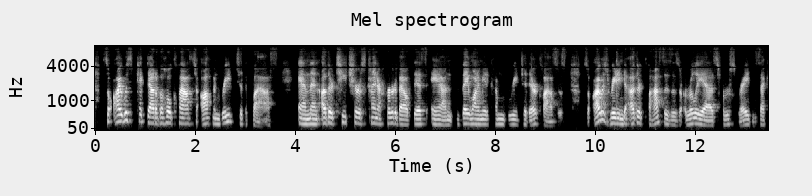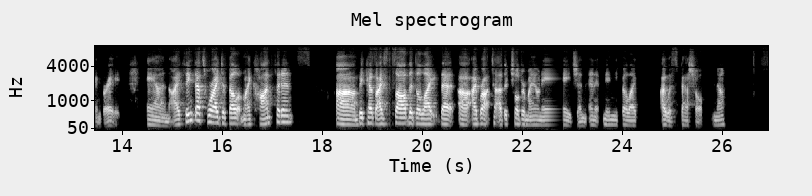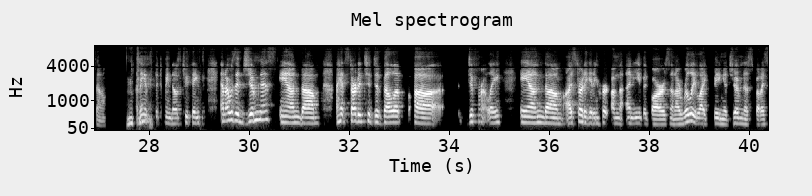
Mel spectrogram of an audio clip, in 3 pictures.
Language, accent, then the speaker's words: English; San Diego, California, United States; Well, I'm from San Diego, California, and I grew up in foster homes.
